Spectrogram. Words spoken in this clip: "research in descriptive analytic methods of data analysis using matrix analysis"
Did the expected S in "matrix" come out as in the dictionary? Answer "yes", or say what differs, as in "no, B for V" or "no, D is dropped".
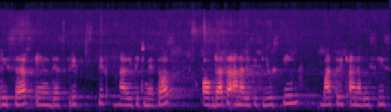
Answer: no, S is dropped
